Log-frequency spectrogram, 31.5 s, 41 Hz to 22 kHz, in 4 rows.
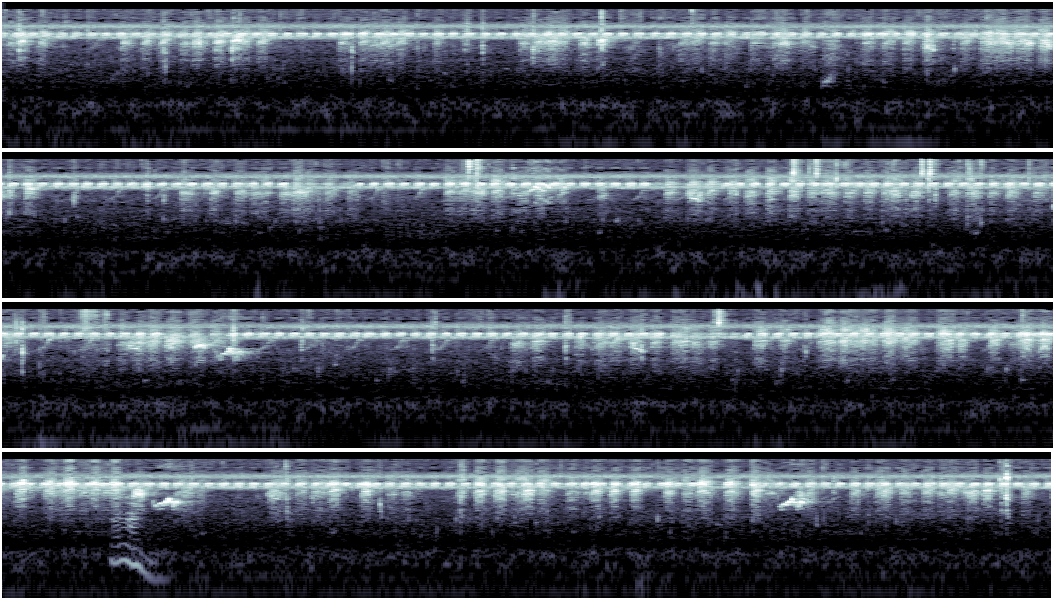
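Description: Steady high-pitched chorus of insects droning in the vegetation, with scattered small clicks and rustles from hands pulling apart food on a banana leaf. One brief downward-sliding sound comes about 25 seconds in.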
